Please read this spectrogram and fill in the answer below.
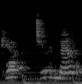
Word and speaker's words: Kat Tornat: I always say, Kat Tornat, it rhymes.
